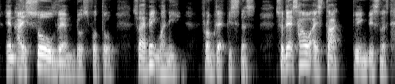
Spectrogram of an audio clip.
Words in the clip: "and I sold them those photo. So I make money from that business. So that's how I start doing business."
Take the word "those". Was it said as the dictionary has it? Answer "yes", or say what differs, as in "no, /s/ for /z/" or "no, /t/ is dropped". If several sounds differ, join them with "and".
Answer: no, /s/ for /z/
